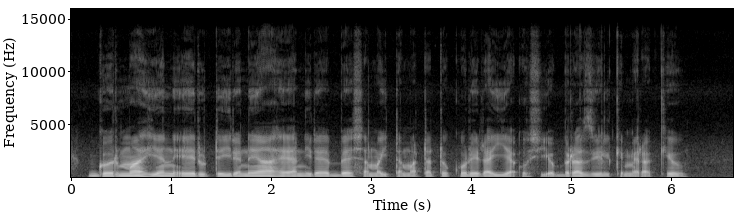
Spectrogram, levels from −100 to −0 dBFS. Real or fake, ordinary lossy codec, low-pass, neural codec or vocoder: real; none; 14.4 kHz; none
